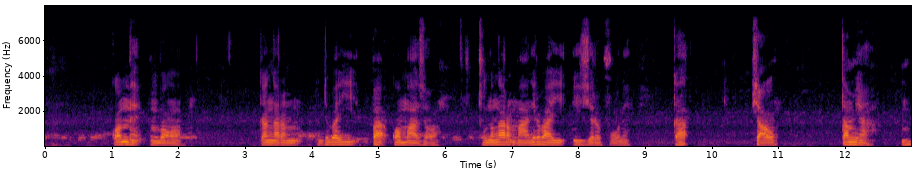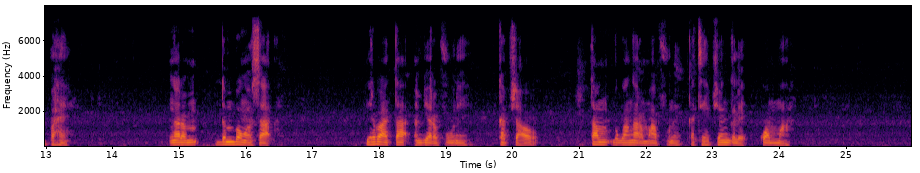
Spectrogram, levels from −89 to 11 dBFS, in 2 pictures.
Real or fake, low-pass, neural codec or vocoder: fake; 7.2 kHz; vocoder, 22.05 kHz, 80 mel bands, Vocos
